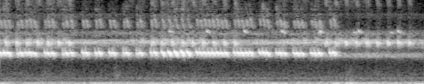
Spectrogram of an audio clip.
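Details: Chorus of autumn insects: overlapping shrill pulsed trills held at high pitch, rapid chirps running together into an unbroken shimmering drone, slight swells in loudness, nothing else audible.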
